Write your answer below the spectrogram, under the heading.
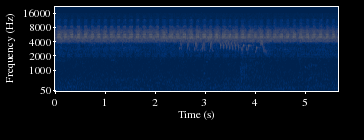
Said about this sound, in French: Et entre chacun de ces petits espaces, le sable à tes pieds, les arbres et le ciel au-dessus de ta tête, le chant des cigales et des oiseaux dans tes oreilles.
